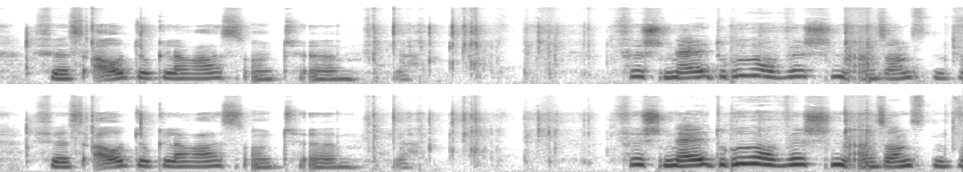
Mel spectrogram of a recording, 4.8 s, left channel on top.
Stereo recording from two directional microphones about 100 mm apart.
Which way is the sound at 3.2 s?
45° right (ahead or behind).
